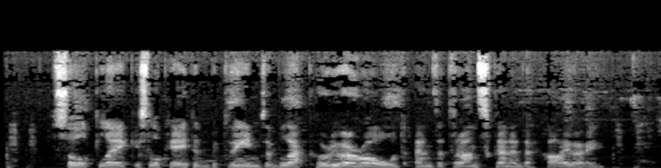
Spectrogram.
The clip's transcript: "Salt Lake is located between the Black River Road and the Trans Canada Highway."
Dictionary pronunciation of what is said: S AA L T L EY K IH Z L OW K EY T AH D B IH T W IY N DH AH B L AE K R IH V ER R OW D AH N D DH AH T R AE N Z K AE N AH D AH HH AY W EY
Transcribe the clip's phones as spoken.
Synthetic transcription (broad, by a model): S AA L T L EY K IH Z L OW K EY T AH D B IH T W IY N DH AH B L AE K R IH V ER R OW D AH N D DH AH T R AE N S K AE N AH D AH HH AY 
